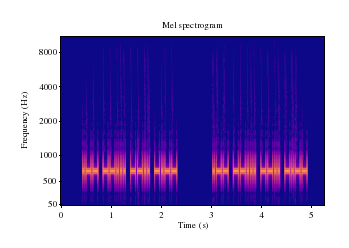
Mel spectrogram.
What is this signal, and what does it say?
Morse code, heard as a keyed tone, about 36 wpm, 700 Hz. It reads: W7ZY W7ZY
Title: USA Call Signs - 4 Characters - Repeated 3x - 35wpm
